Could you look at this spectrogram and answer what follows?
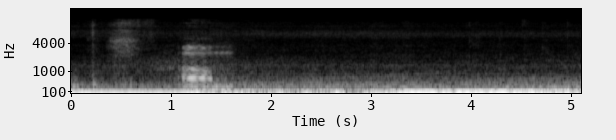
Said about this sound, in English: Sorry, I'm stuck behind a recycling truck.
